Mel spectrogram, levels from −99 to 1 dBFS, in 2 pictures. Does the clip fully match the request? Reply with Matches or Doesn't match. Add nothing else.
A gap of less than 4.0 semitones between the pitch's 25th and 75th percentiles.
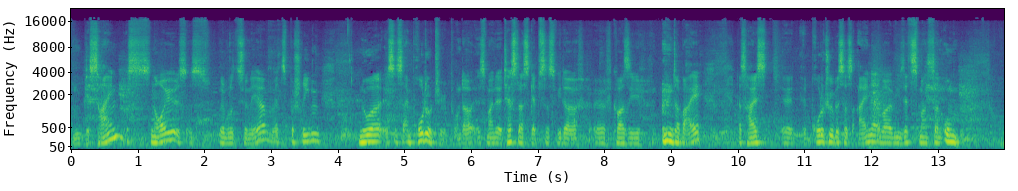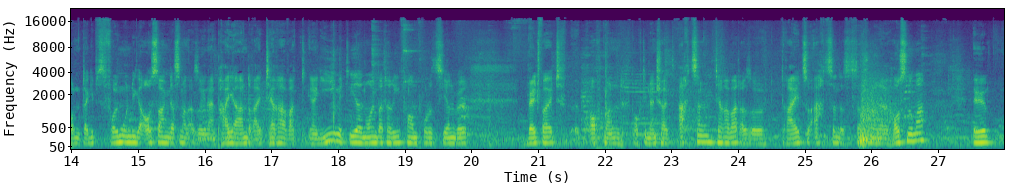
Matches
